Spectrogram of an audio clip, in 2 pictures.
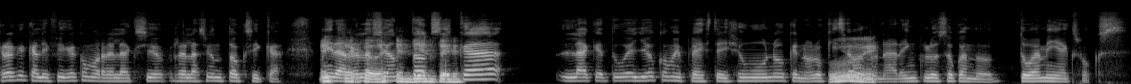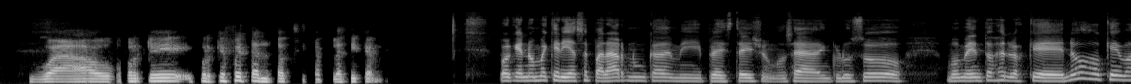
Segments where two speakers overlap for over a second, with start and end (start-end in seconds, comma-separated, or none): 3.2-4.7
